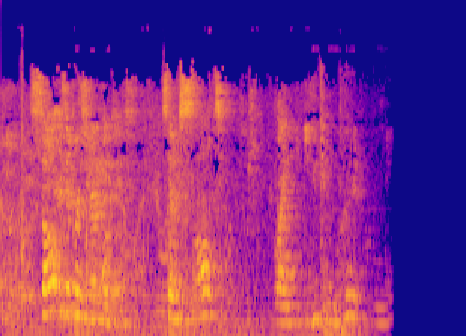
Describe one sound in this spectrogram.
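A woman speaks through a microphone over loudspeakers in a large room.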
